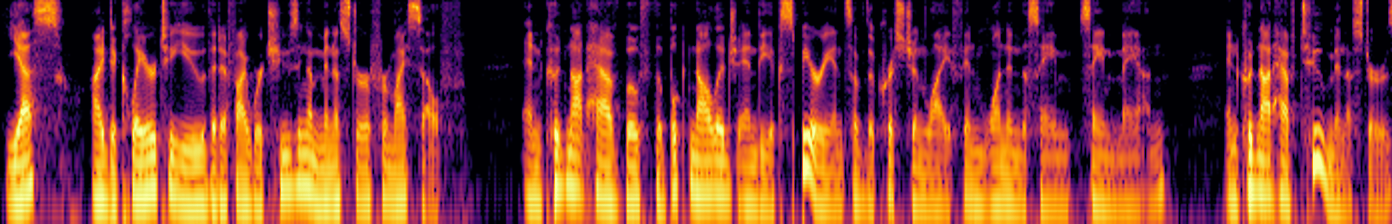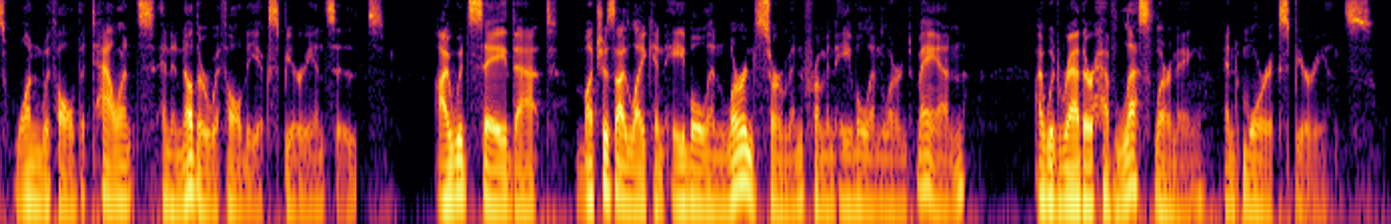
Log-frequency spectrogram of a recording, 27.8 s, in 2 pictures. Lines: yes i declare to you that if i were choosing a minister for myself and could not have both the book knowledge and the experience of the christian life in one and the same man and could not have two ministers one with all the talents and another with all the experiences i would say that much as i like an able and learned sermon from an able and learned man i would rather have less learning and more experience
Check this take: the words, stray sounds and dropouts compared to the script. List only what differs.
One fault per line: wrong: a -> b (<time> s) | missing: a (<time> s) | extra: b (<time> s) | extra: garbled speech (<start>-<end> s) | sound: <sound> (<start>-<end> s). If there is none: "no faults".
extra: same (10.8 s)
sound: dropout (17.5-17.6 s)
